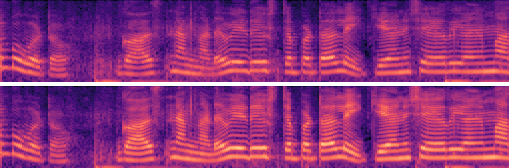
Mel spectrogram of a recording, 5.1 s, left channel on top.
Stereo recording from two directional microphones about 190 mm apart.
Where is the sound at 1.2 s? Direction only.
35° right (ahead or behind).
